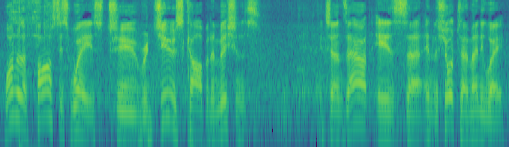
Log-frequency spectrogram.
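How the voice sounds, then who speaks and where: An older man speaking to camera at a trade fair, explaining energy trends in a measured way with occasional hesitations, recorded on a lapel mic. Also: fairly high pitch, lively intonation, pushed and bright, a little hiss or hum. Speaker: futurist speaker. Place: large indoor trade fair hall.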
